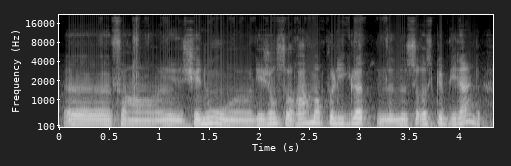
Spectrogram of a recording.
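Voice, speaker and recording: A woman chatting casually and affectionately as she shows her tarot decks, often pausing on "voilà". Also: sits low, fairly even intonation, warm tone. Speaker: tarot vlogger.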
